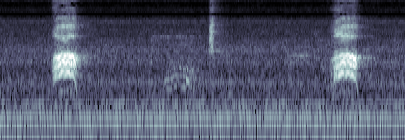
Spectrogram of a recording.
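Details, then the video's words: Crow giving two harsh, hoarse caws about three seconds apart, with a soft quieter call between them over a steady low background hum. "Crow - Black Queen"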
